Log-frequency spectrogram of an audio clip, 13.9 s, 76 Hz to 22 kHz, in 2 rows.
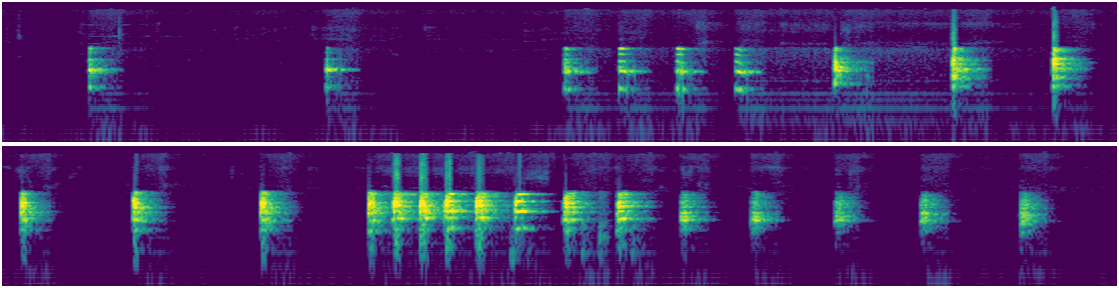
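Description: An L300 friction box turkey call imitates a hen's fly-down cackle: sharp raspy yelps, widely spaced at first, quickening into a rapid run of notes, then trailing off in evenly spaced calls.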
